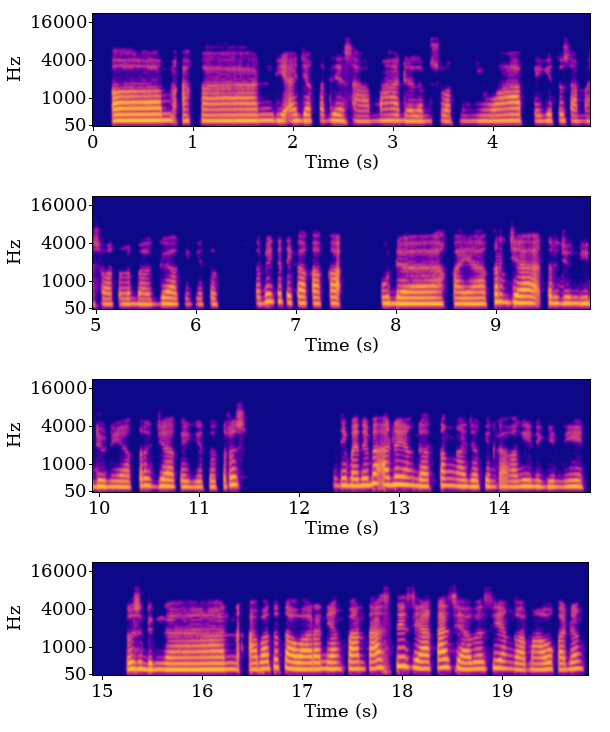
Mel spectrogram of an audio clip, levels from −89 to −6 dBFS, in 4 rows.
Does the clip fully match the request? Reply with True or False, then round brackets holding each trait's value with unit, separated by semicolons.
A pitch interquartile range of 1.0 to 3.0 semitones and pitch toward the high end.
True (2.4 semitones; 215 Hz)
